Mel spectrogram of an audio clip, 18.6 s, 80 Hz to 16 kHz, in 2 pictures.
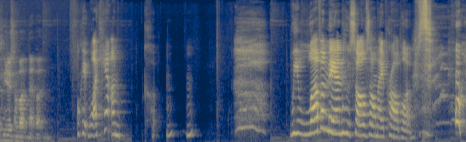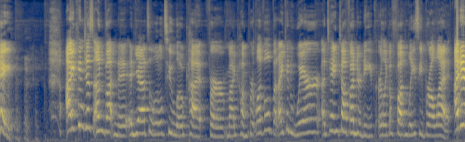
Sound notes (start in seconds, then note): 8.5 laughing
